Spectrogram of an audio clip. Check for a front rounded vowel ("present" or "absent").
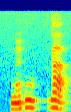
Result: absent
